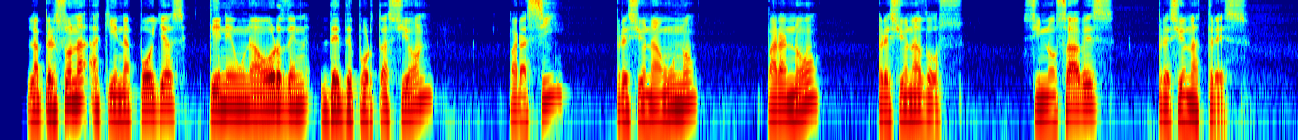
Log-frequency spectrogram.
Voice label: Spanish, hotline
